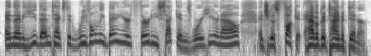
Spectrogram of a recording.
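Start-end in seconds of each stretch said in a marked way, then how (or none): 1.1-3.6 defensive protest. Retold or imitated. Friend protesting by text. 4.2-5.5 loud, raised-pitch huffy dismissal; angry brush-off. Retold or imitated. Friend angrily calling dinner off.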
